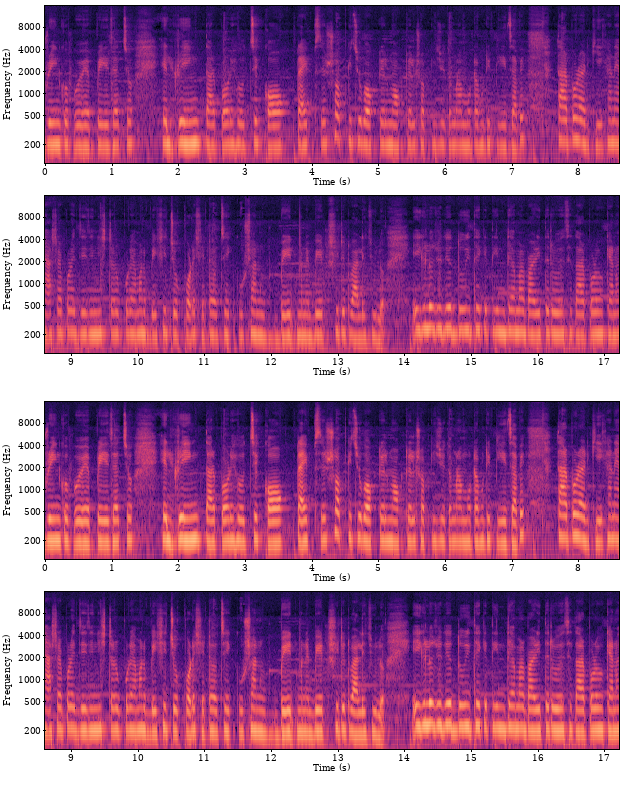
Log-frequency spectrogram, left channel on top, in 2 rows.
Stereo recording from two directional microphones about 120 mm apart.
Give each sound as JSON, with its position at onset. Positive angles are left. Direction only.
{"t": 0.0, "sound": "speech", "side_deg": -25}
{"t": 6.4, "sound": "a woman's voice", "side_deg": -35}
{"t": 7.7, "sound": "speech", "side_deg": -25}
